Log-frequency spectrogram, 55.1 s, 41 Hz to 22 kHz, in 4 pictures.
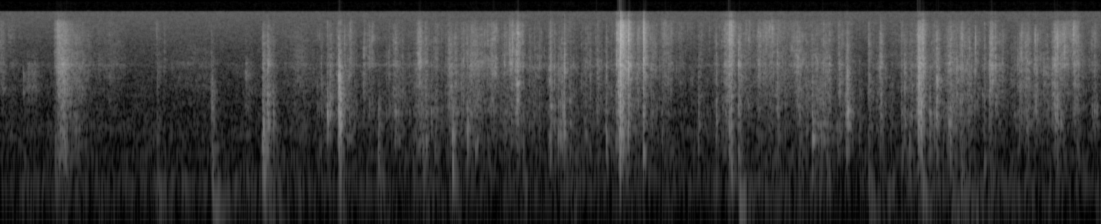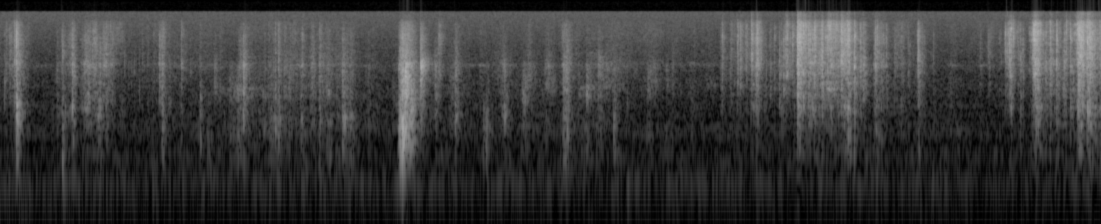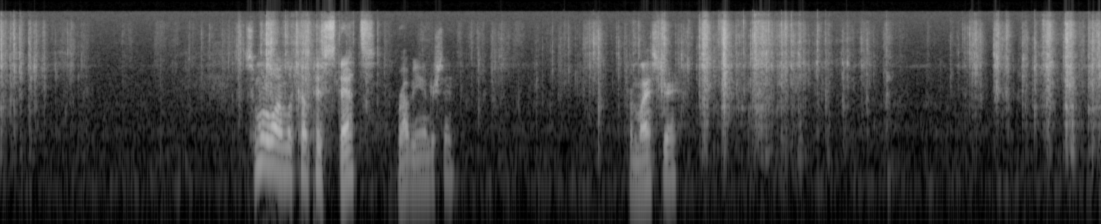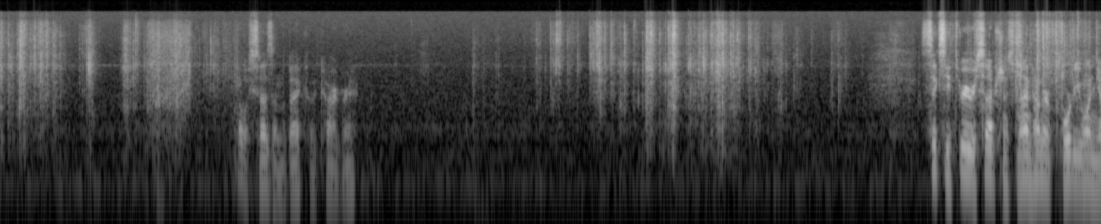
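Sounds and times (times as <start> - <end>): cardboard and wrapper rustling: 4.0 - 18.2, 22.8 - 25.4, 26.0 - 28.6, 29.8 - 32.3, 33.3 - 44.2, 48.0 - 51.9, 53.0 - 55.0
wrappers ripping: 22.8 - 25.4, 26.1 - 28.7, 29.9 - 32.0, 33.3 - 38.6, 39.4 - 44.1, 48.0 - 51.9, 53.2 - 55.0.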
